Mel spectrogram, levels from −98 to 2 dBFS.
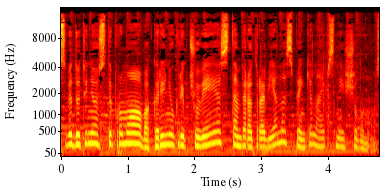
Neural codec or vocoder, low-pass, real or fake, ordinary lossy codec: none; 14.4 kHz; real; MP3, 64 kbps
